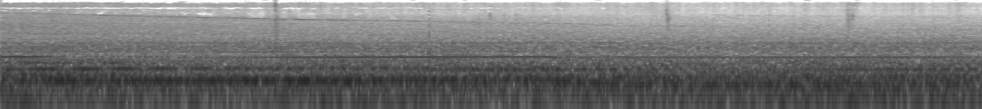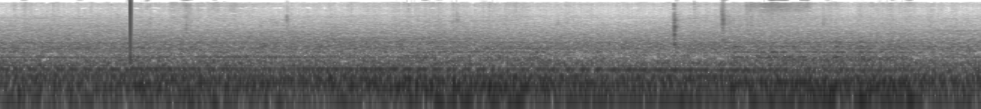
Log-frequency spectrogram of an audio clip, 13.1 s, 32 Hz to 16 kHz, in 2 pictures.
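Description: Toyota GR Supra's B58 turbocharged inline-six running while cruising, heard from inside the cabin with steady road rumble. The engine note eases slightly down in pitch over the first few seconds. A faint high whine falls in pitch over the first four seconds, and there is a single click about seven seconds in.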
